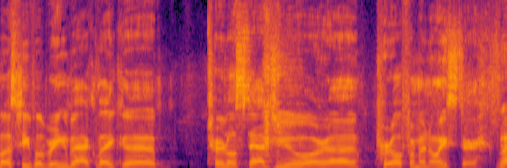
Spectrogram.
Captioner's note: laughs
